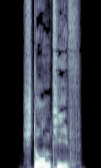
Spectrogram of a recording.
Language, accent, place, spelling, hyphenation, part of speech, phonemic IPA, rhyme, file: German, Germany, Berlin, Sturmtief, Sturm‧tief, noun, /ˈʃtʊʁmtiːf/, -iːf, De-Sturmtief.ogg
- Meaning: deep depression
